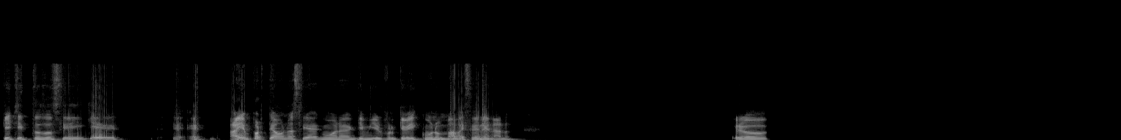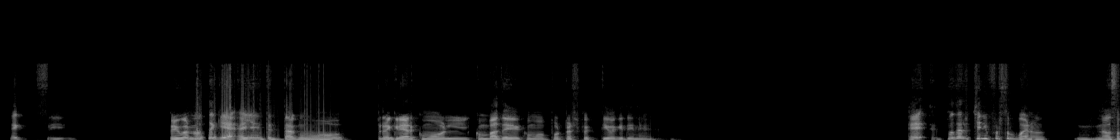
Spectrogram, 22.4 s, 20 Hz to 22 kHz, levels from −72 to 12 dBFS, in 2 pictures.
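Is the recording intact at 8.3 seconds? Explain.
Yes, at 8.3 seconds the speech runs on without any audible fault.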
